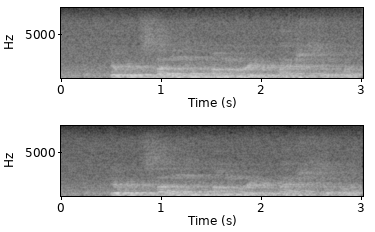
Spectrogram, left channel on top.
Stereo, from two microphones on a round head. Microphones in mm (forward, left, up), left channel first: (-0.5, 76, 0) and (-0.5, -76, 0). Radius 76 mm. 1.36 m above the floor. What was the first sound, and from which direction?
A man speaking, 65° left (ahead or behind).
